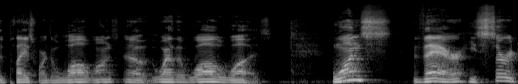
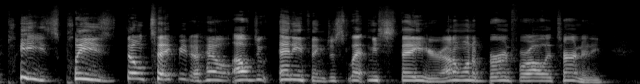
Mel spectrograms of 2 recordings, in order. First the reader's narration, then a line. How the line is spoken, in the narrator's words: Jack pleaded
